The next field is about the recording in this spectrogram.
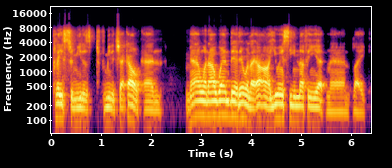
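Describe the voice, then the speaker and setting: A man's voice: deep voice, moderate pace. A man from Guyana hosting an interview, asking loose, rambling questions padded with "you know" and "man". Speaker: interviewer, podcast host. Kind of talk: casual interview chat.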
